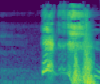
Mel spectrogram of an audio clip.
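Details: Sharp intake then a forceful explosive sneeze in a quiet room from an adult resting in bed with hay fever, reporting nasal discharge and dryness.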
